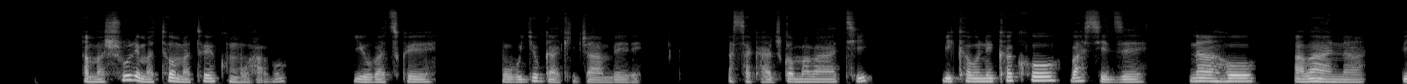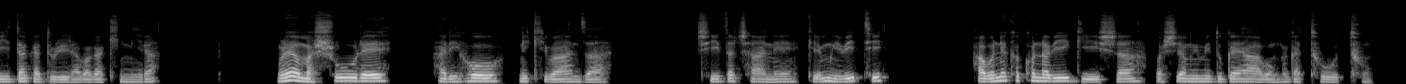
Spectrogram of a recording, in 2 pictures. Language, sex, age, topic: Rundi, male, 25-35, education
